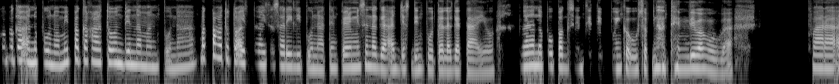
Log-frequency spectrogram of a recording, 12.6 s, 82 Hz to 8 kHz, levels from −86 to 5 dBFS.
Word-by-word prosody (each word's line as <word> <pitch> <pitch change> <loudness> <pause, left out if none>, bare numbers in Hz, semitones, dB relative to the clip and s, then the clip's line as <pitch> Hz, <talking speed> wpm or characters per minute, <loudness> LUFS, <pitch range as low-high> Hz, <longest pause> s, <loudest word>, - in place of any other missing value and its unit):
Kumbaga 305 0 +2
ano 270 0 +4
po 255 -3 -1
'no, 225 - -1
may 255 +4 +1
pagkakataon 275 -3 +2
din 245 0 +2
naman 215 -2 -3
po - - -8
na 210 +5 -6
magpakatotoo 335 -3 +2
ay - - +5
tayo 235 -2 -4
sa 220 - 0
sarili 210 0 -1
po 190 - -5
natin 190 +2 -5
pero 205 0 +4
minsan 210 +1 +1
nag-a-adjust 185 -1 +2
din 180 +1 -1
po 180 - -2
talaga 170 0 +2
tayo, 160 0 -2 0.4
lalo 220 +1 +4
na 220 -1 +1
po 215 0 -4
'pag 205 -3 +2
sensitive 195 0 -7
po 190 +1 -2
yung 195 - -7
kausap 180 0 0
natin 195 -1 0
'di 195 - +4
ba 195 -1 +5
po 170 -4 -5
ba? 155 0 -4 1.2
Para, 195 -1 +2
205 Hz, 180 wpm, -23 LUFS, 190-240 Hz, 1.2 s, ay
